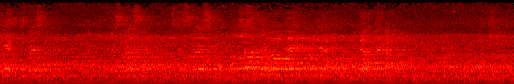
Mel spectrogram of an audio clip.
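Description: Indistinct voices calling out from around the mat, echoing in a large sports hall over a steady background hum.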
